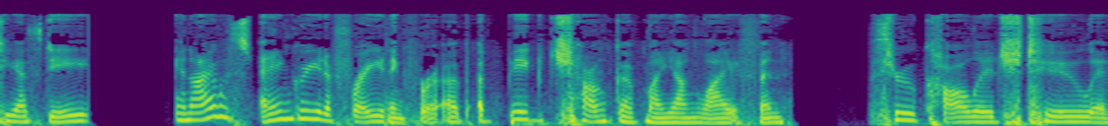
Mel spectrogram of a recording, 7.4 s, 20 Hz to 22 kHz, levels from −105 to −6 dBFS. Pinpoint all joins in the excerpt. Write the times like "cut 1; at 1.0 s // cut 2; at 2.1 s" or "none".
cut 1; at 1.7 s // cut 2; at 2.6 s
